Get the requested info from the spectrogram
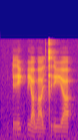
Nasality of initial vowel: oral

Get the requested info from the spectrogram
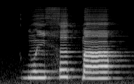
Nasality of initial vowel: nasal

